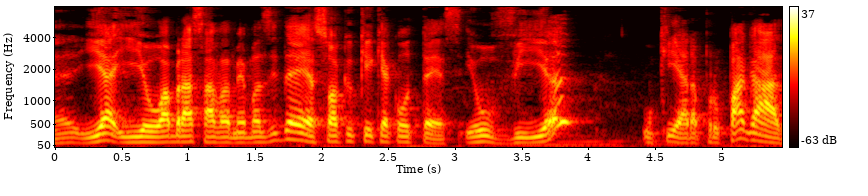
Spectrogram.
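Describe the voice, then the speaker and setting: The man has an unremarkable speaking voice with medium pitch and ordinary pitch variation. He talks at a moderate pace against a quiet background. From Brazil, Alagoas. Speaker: breakdancer. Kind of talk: casual chat.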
